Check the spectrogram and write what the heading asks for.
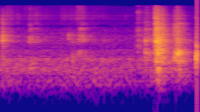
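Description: A spoon knocking and clattering against a glass blender jar of blended walnut milk, a few sharp knocks about one and a half seconds in.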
